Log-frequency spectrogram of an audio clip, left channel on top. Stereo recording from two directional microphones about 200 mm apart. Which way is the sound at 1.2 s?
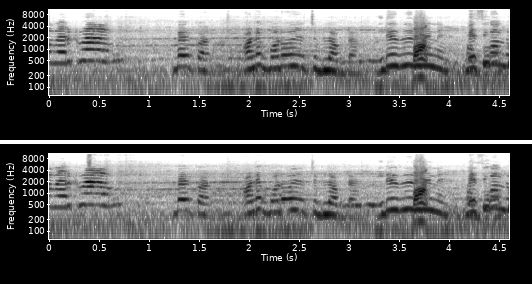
10° left (ahead or behind).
